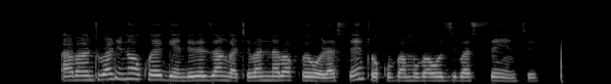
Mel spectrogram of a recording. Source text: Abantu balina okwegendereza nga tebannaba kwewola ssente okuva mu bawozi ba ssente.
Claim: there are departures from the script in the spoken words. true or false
false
